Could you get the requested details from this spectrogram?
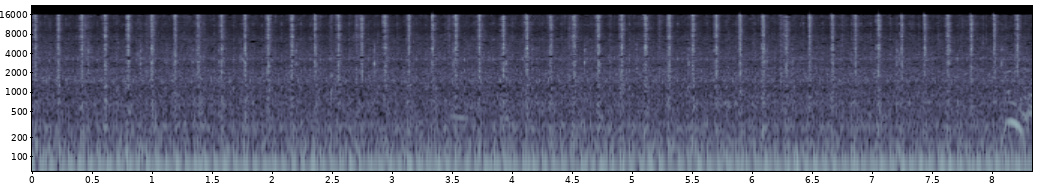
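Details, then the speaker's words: PB8 stationary engine just started at a rally, with good compression: slow, even single-cylinder thump about two and a half beats a second, its distinctive sound; normal healthy running. "Oh! She's there. There we go. That's the distinctive sound of a PB8. Lovely."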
